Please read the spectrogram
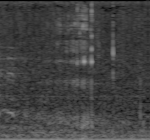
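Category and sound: human body sound, sipping water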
